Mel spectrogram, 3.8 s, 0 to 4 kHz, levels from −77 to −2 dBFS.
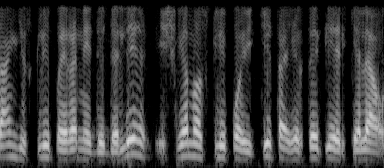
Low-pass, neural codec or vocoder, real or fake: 3.6 kHz; vocoder, 22.05 kHz, 80 mel bands, WaveNeXt; fake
